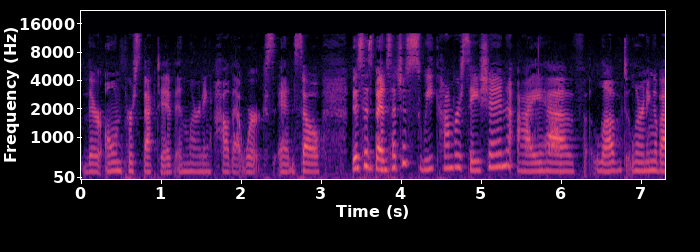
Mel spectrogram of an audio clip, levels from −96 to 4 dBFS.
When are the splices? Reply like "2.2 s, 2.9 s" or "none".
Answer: 1.6 s, 3.3 s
